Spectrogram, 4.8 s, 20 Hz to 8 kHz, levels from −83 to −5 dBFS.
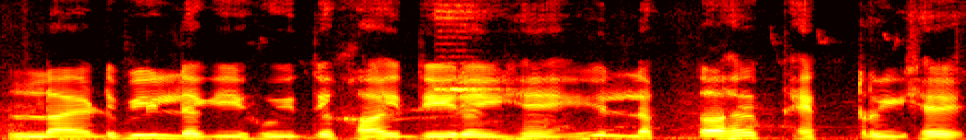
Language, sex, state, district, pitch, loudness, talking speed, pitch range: Hindi, male, Madhya Pradesh, Katni, 130 Hz, -17 LUFS, 160 wpm, 125-135 Hz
